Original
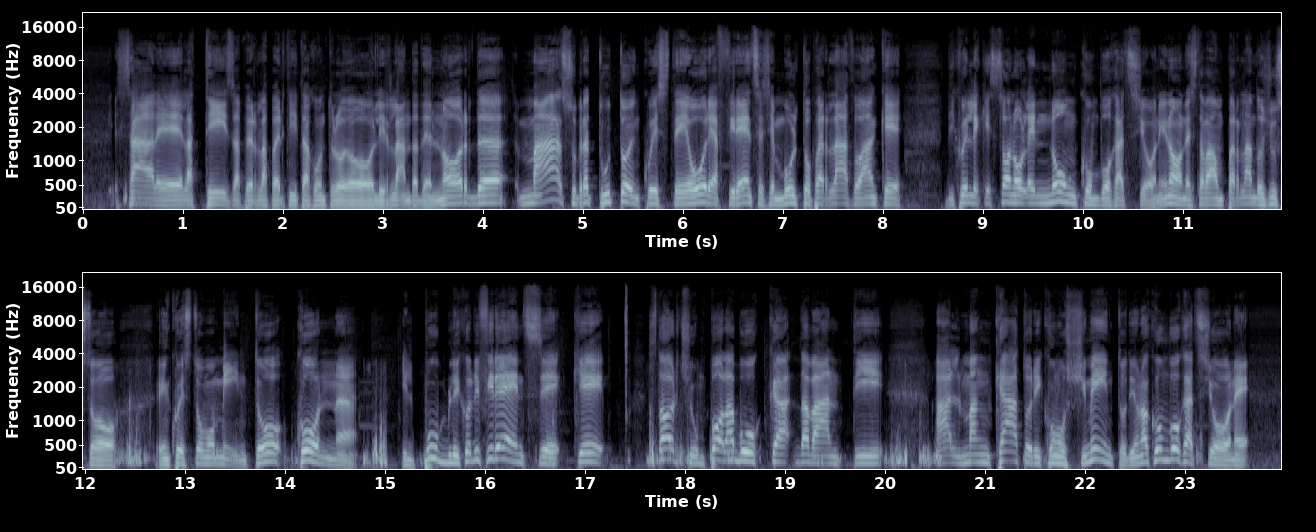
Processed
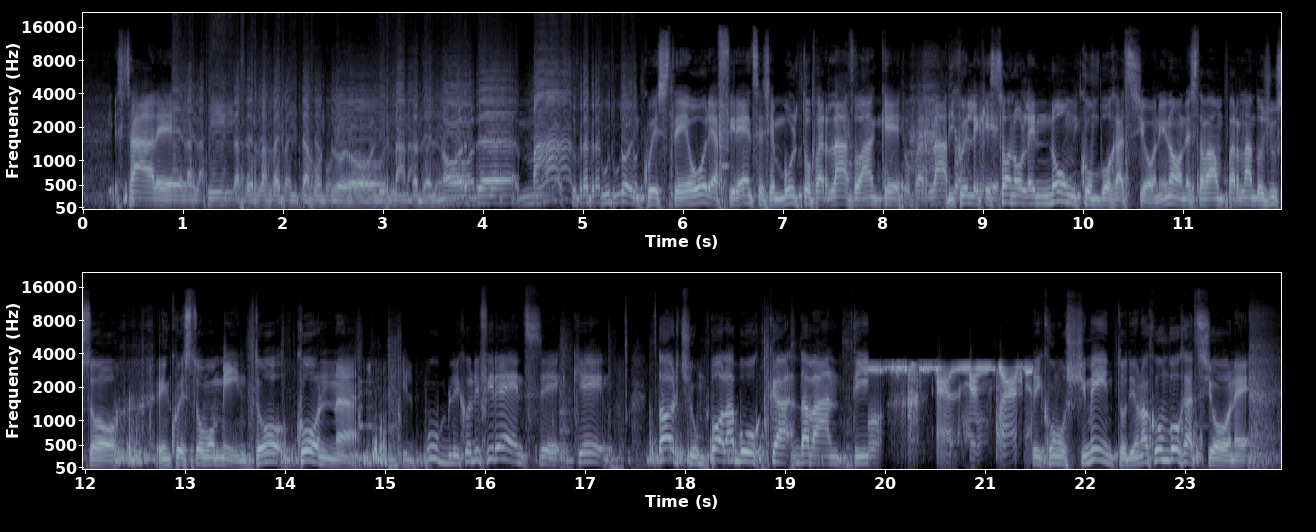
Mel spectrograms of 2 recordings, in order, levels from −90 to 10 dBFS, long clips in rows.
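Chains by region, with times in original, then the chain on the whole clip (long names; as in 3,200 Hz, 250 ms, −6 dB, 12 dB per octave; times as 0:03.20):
0:00.88–0:05.54: running median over 25 samples + first-order pre-emphasis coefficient 0.8 + single-tap delay 118 ms −8 dB
0:06.60–0:10.16: single-tap delay 997 ms −20.5 dB + multiband upward and downward compressor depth 100%
0:15.04–0:17.75: downward compressor 2 to 1, threshold −42 dBFS + high-shelf EQ 3,700 Hz −11 dB
0:19.83–0:21.48: high-pass filter 180 Hz 6 dB per octave + voice inversion scrambler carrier 3,200 Hz
whole clip: downward compressor 5 to 1, threshold −31 dBFS; three-way crossover with the lows and the highs turned down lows −17 dB, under 180 Hz, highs −14 dB, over 5,600 Hz; level that may fall only so fast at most 53 dB per second; level +5.5 dB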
